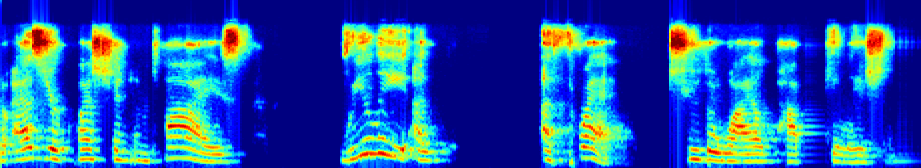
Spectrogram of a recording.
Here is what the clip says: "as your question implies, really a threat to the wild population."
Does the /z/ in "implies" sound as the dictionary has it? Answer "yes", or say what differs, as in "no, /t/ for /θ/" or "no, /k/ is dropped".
yes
